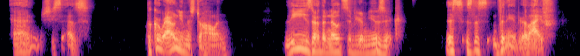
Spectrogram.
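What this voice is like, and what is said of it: Emotional, choked-up voice. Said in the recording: “sorry, I get emotional. I'm so silly. I'm an emotional guy.”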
